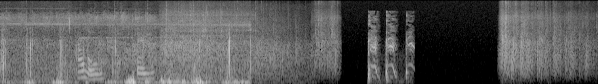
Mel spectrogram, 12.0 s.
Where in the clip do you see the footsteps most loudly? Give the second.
3 s.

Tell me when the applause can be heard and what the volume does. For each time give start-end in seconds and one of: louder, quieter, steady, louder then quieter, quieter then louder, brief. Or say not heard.
0.0-6.8 louder then quieter
9.9-11.9 brief.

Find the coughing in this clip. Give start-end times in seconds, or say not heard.
0.9-3.2, 7.3-8.3.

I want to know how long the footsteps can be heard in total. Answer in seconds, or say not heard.
5 s.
